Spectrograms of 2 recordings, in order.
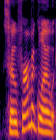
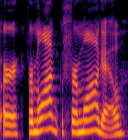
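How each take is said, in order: First: "Firmaglow" said clearly as FIRM-a-glow; correct pronunciation. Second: "Firmlago" said with the syllables jumbled, stress misplaced; wrong pronunciation. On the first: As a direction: give "Firmaglow" its proper shape, firm then glow. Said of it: "it said Firmaglow". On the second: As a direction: stumble into "Firmlago" as she used to misread it. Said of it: "putting the wrong emphasis on the wrong syllable". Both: Shown as a demonstration.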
